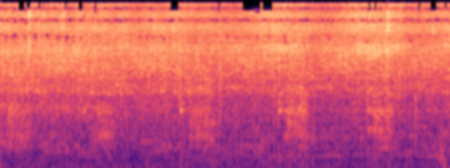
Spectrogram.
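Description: Steak sizzling hard in a hot iron skillet while being basted, a loud continuous crackling hiss with small splattering pops throughout.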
